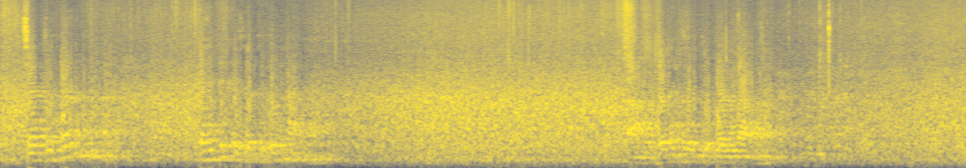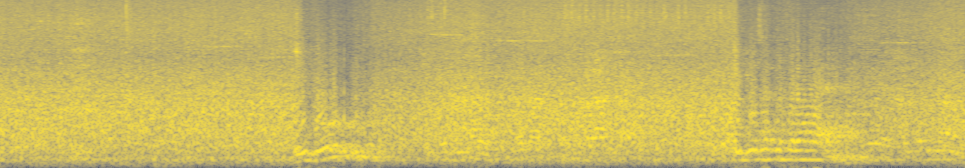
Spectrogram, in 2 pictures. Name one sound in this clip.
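A young man lectures calmly into a clip-on microphone.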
